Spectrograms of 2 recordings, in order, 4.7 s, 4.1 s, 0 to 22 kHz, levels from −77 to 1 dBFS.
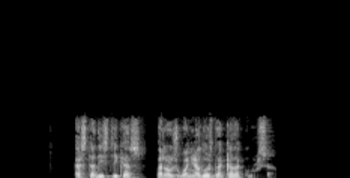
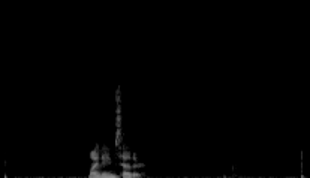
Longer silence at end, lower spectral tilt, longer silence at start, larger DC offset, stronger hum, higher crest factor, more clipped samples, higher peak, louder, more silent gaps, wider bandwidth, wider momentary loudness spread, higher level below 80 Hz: first, 1.05 s vs 0.1 s; about the same, -4 dB/octave vs -5 dB/octave; first, 1 s vs 0.05 s; neither; neither; about the same, 20 dB vs 22 dB; neither; first, -2 dBFS vs -26 dBFS; first, -19 LUFS vs -43 LUFS; first, 1.97-2.08 s vs none; second, 8 kHz vs 13 kHz; second, 11 LU vs 21 LU; first, -60 dBFS vs -80 dBFS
